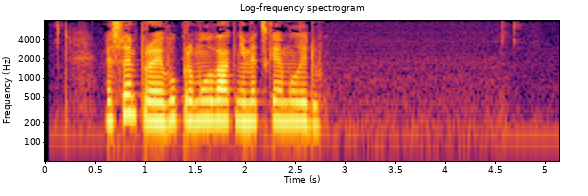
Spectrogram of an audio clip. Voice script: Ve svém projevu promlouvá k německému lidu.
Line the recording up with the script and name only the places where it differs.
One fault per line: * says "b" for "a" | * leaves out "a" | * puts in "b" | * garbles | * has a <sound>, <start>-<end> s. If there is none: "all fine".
all fine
